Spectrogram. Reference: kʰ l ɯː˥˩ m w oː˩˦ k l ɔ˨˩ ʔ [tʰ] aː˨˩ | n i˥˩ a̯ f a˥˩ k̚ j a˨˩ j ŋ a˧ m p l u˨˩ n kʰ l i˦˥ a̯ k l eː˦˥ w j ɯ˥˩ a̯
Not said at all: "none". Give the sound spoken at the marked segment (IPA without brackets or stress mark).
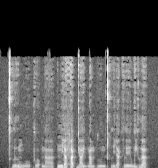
n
